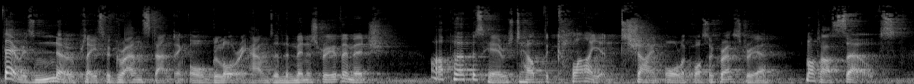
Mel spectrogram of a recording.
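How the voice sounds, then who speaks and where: A man's voice: on the low side, sing-song, moderate pace. A man voicing an elegant, refined female unicorn, controlled and politely disdainful, in an audiobook story. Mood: politely cutting. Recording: roomy echo, clear background hiss.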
